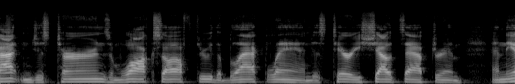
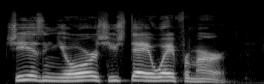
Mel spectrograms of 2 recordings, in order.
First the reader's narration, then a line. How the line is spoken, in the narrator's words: Terry yells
